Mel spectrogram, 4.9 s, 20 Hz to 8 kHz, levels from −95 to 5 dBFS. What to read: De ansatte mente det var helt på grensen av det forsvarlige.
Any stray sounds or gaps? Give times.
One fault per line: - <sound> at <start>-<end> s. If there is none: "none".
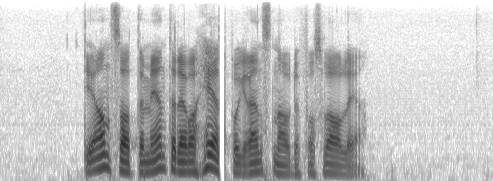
- dropout at 2.2-2.2 s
